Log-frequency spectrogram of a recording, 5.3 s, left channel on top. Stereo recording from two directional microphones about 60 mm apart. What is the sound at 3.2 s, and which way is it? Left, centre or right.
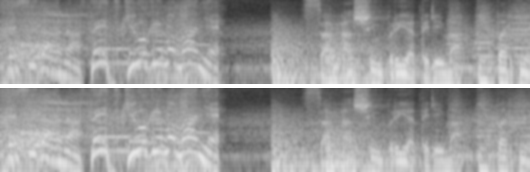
Speech, left.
